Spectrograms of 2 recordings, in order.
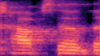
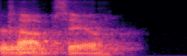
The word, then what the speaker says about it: Topsail: Topsail. – Topsail? What is it? – So I was told, because I call it Topsail because that's the way it's spelled, but around here it's Topsail.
